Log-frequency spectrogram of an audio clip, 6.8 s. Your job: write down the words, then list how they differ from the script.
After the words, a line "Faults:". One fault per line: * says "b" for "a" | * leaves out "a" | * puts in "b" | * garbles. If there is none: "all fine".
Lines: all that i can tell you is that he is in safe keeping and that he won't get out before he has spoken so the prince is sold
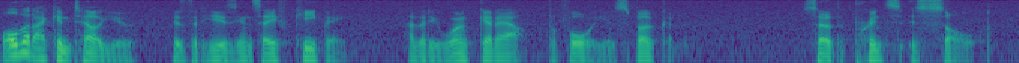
all that i can tell you is that he is in safe keeping and that he won't get out before he has spoken so the prince is sold
Faults:
all fine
